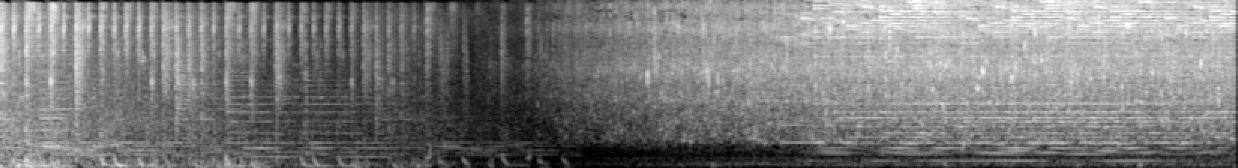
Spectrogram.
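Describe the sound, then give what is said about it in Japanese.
Water babbles and trickles continuously in a stream as a naked person lets herself go in it. The flow is dense and splashy at first, dips briefly around the middle, then flows on more gently with a steady, bubbling texture. “裸になった私はせせらぎの中に身を任せた。”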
